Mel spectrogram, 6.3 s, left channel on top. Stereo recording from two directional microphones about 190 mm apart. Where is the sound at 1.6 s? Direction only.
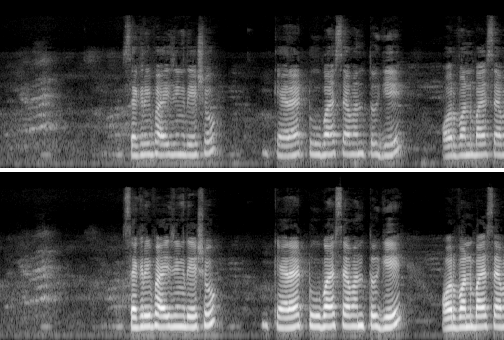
50° right (ahead or behind).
